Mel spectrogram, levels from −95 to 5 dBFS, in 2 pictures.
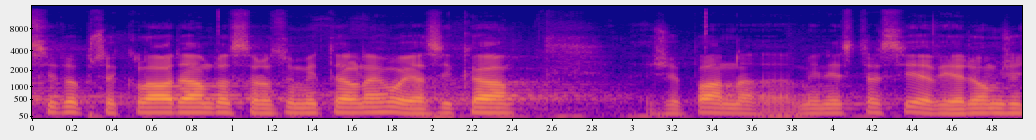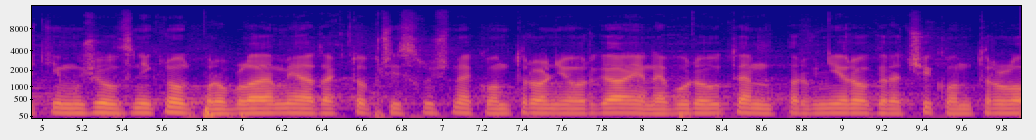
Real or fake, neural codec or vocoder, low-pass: real; none; 14.4 kHz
